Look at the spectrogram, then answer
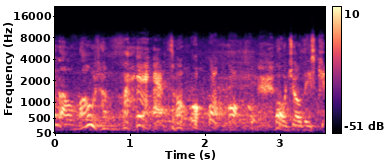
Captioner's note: laughs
